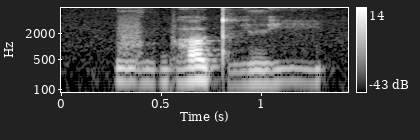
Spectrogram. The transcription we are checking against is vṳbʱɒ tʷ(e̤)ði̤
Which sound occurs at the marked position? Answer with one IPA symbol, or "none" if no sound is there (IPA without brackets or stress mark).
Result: i̤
